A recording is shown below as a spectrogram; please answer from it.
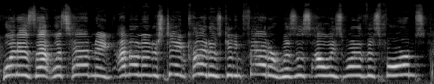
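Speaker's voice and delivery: high-pitched panicky bewilderment; baffled onlookers. Acted. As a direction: squeal it in a cartoonish fluster. Acting onlookers baffled by Kaido.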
